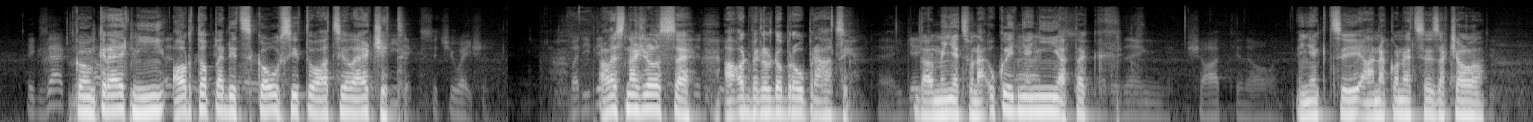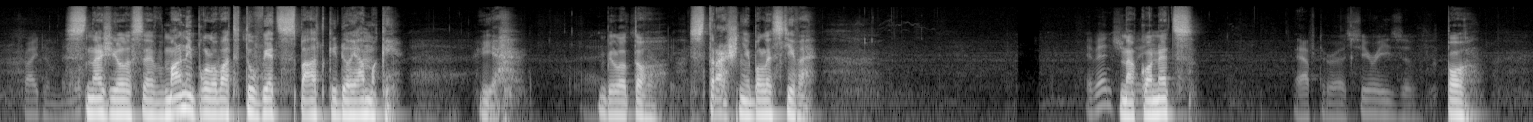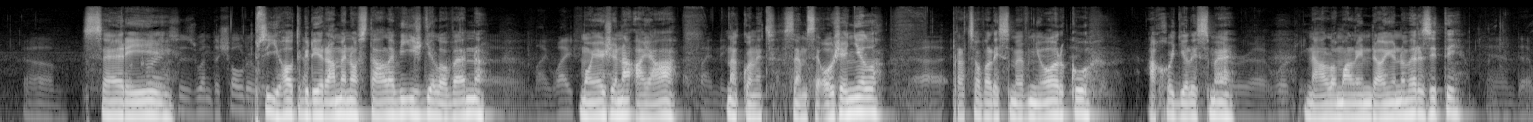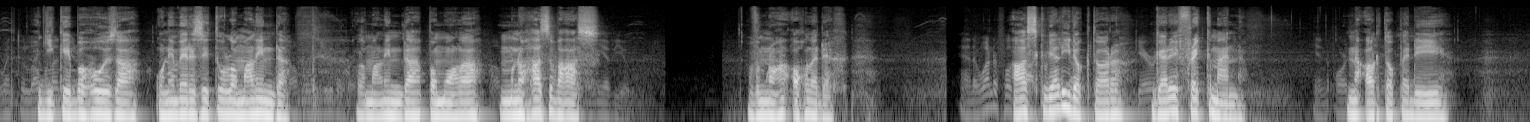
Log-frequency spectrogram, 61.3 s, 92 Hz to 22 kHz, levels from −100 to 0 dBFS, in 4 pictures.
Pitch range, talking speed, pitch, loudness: 115-130 Hz, 85 wpm, 120 Hz, -19 LUFS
